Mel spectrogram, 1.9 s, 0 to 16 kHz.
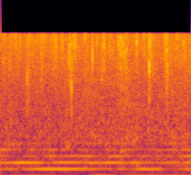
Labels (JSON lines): {"label": "biophony, midshipman", "recorder": "SoundTrap 500"}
